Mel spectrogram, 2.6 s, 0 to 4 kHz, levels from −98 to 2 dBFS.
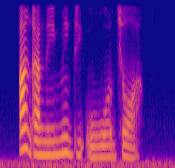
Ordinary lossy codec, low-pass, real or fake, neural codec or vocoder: none; 3.6 kHz; fake; autoencoder, 22.05 kHz, a latent of 192 numbers a frame, VITS, trained on many speakers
